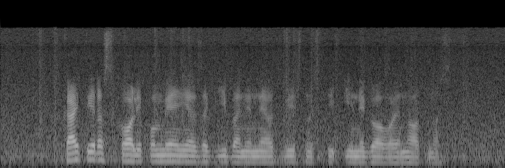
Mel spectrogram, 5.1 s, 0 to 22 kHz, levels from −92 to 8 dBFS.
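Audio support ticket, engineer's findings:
Nothing stood out on listening to this speech clip, with the room background sitting about 12 dB below the speech and the call path's band-limited sound extending to roughly 12 kHz.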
